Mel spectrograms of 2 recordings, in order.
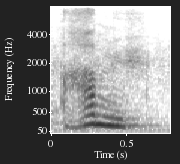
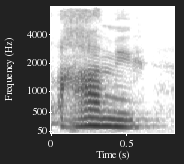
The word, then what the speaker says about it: Ramuz: Ramu. Ça s'écrit R-A-M-U-Z, mais on ne prononce pas le Z.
